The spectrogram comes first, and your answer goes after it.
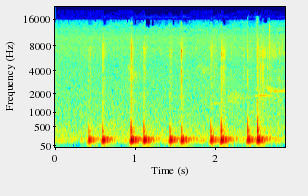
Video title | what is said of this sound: Baking German Bread | if it sounds like a drum it's perfect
